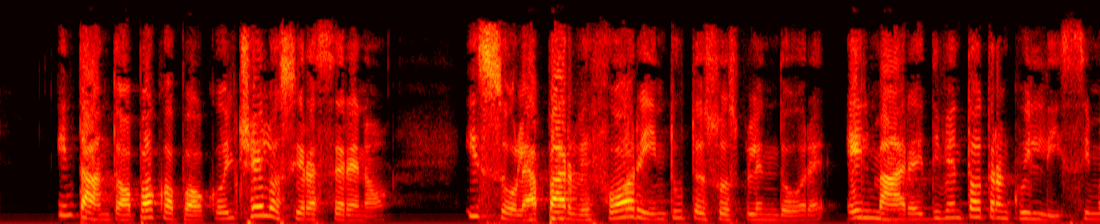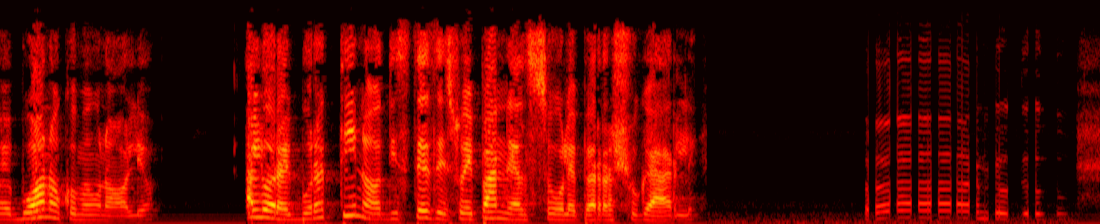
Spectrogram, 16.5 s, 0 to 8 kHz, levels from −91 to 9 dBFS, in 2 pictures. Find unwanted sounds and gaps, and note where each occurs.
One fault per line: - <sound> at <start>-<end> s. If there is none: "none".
- laugh at 14.7-16.3 s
